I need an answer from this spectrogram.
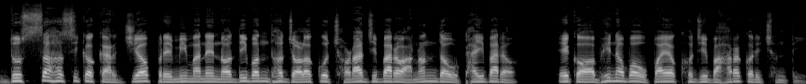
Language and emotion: Odia, neutral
